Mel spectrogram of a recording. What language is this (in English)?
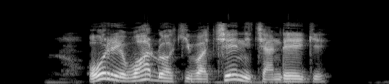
Taita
